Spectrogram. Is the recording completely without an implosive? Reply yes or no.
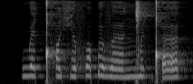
no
